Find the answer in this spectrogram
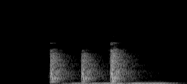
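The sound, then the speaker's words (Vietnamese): Three firm knocks land on an office door in a training hall. Each has a short resonant tail, they come in a steady rhythm, and no one speaks. “La Phùng đi tới gõ cửa.”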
